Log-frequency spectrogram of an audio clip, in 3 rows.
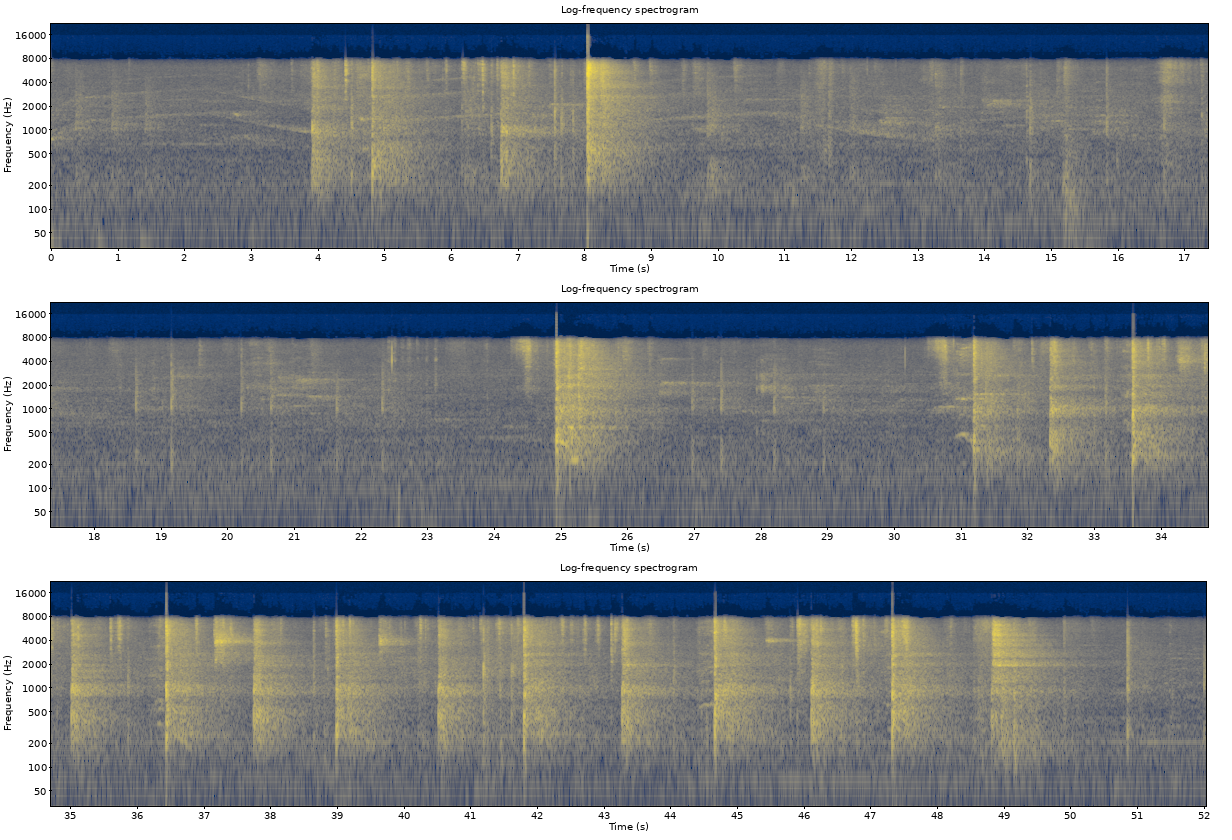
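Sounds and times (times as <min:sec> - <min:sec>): tennis ball bouncing on court: 0:03.9 - 0:09.0, 0:09.8 - 0:10.2, 0:31.1 - 0:50.1, 0:50.8 - 0:51.4.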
